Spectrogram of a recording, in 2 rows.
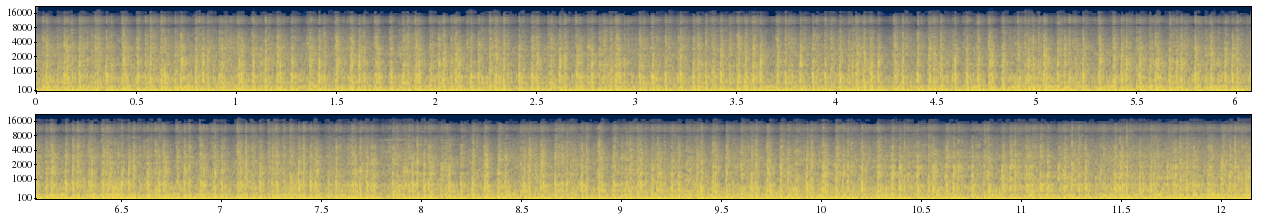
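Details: Big block Chevy V8 in the Farm Fresh gasser, first start after sitting, 750 carb, downjetted; loud, lumpy idle with deep steady rumble and even firing throughout, at temperature, no leaks. Healthy normal idle.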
